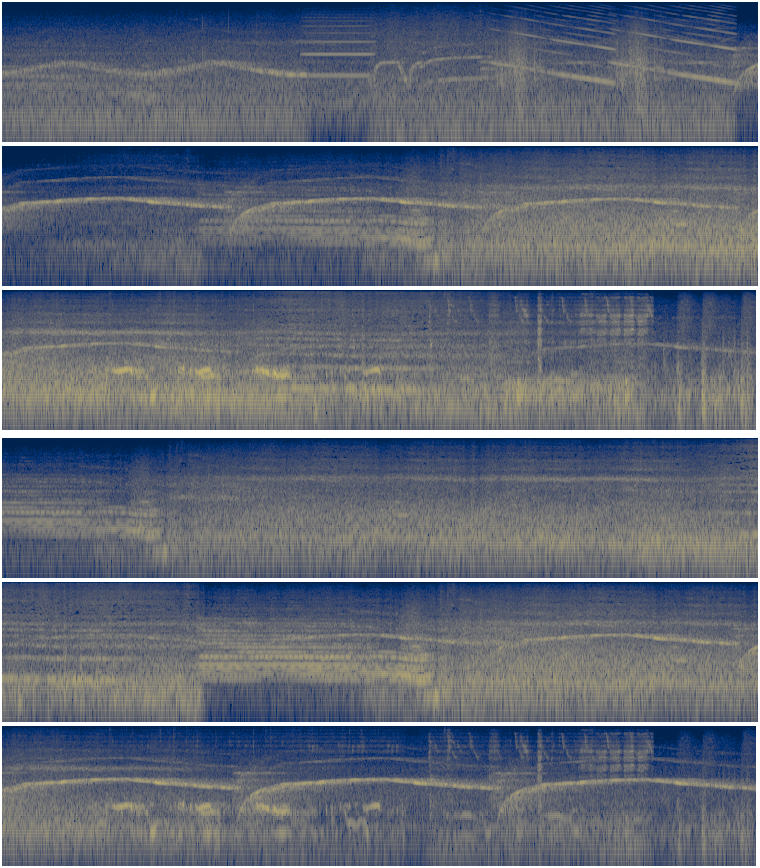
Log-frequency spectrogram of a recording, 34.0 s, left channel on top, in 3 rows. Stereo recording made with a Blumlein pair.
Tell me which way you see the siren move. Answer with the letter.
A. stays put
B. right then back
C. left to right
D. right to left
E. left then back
C.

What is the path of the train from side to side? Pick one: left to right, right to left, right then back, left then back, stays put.
right to left.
